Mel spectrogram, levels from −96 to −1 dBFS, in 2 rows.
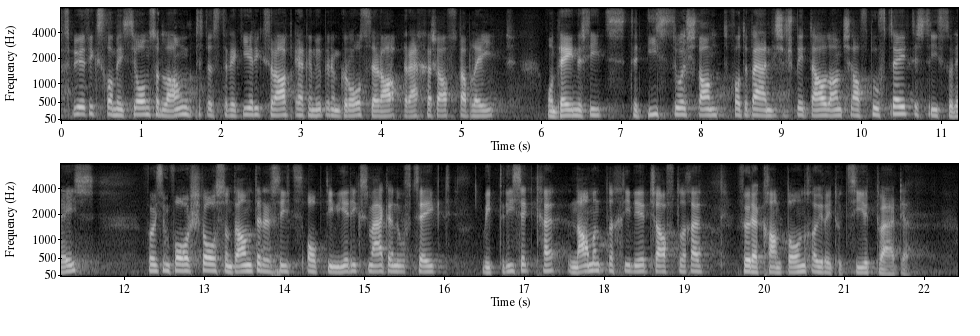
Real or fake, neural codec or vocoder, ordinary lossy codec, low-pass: fake; codec, 16 kHz, 0.8 kbps, ZipCodec; none; none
